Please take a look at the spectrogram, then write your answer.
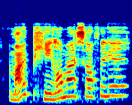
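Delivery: high, startled self-question; alarmed disbelief. Retold or imitated. Narrator retelling her water breaking, voice jumps high in alarm. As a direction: sound suddenly unsure of your own body. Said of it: "I'm like".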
